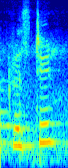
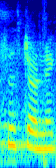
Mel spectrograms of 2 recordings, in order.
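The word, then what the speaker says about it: cristae: ऐसे डांस कर रहा है, इसको बोलते हैं सिस्टर्ने कहते हैं। ओके, सॉरी एक मिनट, सॉरी मैंने ठीक ही पढ़ाया आपको, लेकिन मैंने प्रोनाउंसिएशन गलत करी। बेसिकली ये क्रिस्टे है, ये मैंने पढ़ाया ना जस्ट अभी आपको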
